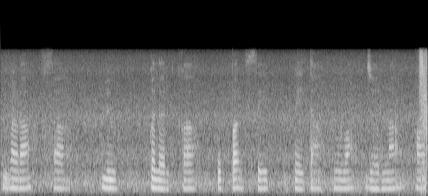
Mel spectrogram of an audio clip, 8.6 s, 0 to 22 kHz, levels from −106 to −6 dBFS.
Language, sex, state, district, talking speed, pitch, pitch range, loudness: Hindi, female, Madhya Pradesh, Dhar, 75 wpm, 170 Hz, 165-175 Hz, -27 LUFS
